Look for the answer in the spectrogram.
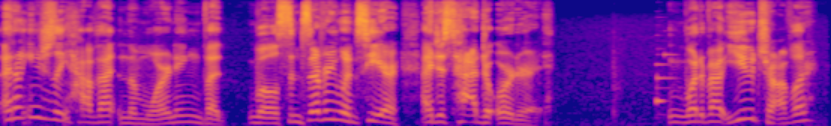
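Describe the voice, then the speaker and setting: A man's voice: high-pitched, big pitch swings, quick pace, pushed and bright, slight background noise, exaggerated voice. An actor playing an easygoing young man, a wushu dancer working as a guard, friendly and candid in a video game. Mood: cheerful. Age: young adult. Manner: friendly, laid-back and candid. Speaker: game character.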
